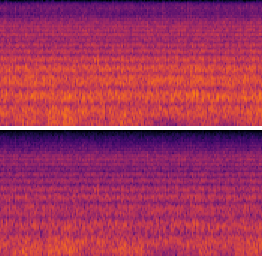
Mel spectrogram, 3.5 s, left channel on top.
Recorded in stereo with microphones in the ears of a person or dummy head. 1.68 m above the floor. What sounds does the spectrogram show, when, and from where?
0.0 s running water: 30° left (ahead or behind)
